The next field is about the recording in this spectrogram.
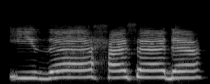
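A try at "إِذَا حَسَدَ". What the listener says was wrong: Hati-hati. Jangan sampai dia terlihat kayak syiddah. Idza hasada. Hasada. Iya, agak itu lagi disambung. Yang kayak ada jeda. Ya, idza hasada.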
